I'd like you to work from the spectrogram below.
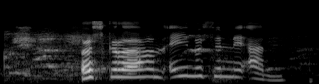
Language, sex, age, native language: Icelandic, male, 10, Icelandic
